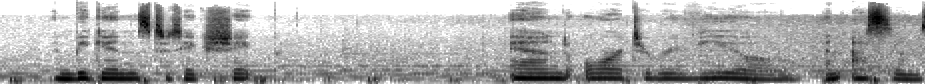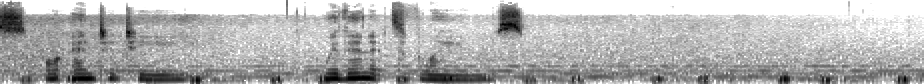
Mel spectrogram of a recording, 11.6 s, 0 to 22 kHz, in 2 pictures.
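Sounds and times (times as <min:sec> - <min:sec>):
speech: 0:00.4 - 0:01.8, 0:03.2 - 0:07.2, 0:07.8 - 0:09.3
heartbeat thumps: 0:01.6 - 0:03.2, 0:07.0 - 0:08.0, 0:09.0 - 0:11.5.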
